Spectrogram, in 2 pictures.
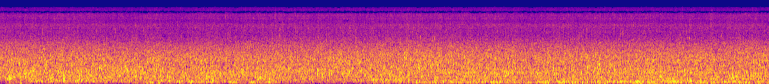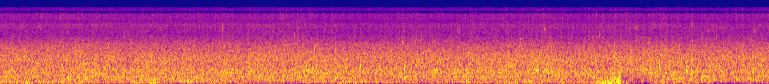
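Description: Pond water pouring steadily through a breach cut in a beaver dam, a fast, churning rush down the narrow channel as the pond drains. A brief low thump near the end.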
